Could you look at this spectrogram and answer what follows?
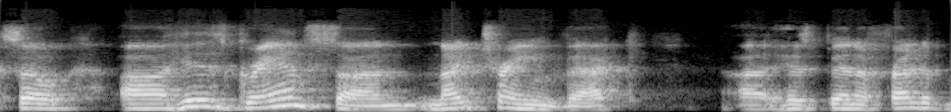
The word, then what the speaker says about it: Veeck: And one of the names on your ownership list and team setup is it rhymes with wreck. And we know Bill Veeck is one of your all-time heroes.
